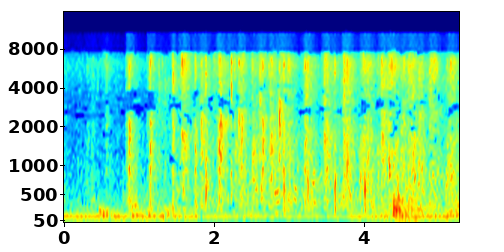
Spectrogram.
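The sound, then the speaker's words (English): Steady applause from the audience at a Story County candidates' debate, following a candidate's statement; many hands clapping in a dense, continuous patter at moderate loudness, with a low constant hum running underneath throughout. “Okay, folks, in the interest of time, if you could hold your applause until the end of the debate.”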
